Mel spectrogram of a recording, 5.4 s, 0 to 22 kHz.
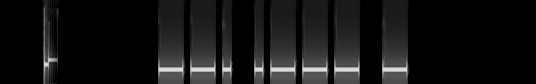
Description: Morse code, heard as a keyed tone, about 15 wpm, 700 Hz. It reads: GJT
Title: USA Call Sign Postfixes - 3 Letters 15wpm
